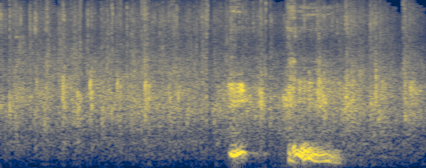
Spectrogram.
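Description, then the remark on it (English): A church audience applauds steadily for a woman being thanked, a dense crackle of many hands clapping at once, with a few brief voices rising faintly beneath the clapping. “And whoever started that clap, it's on you.”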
